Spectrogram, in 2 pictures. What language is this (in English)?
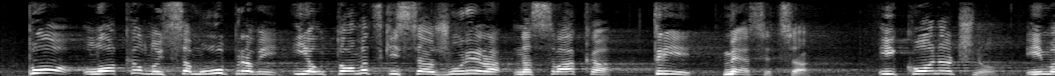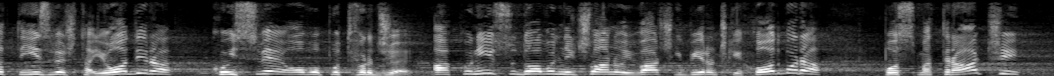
Serbian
